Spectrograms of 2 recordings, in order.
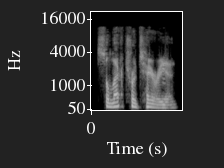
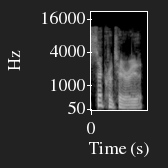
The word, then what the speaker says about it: Selectariat: Selectariat. It's not secretariat. I don't know why. It's a weird sound. It's like just close to the horse, you know, but but not quite, but Selectariat is how I said it, I think.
